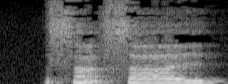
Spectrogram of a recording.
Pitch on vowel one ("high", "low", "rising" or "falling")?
falling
